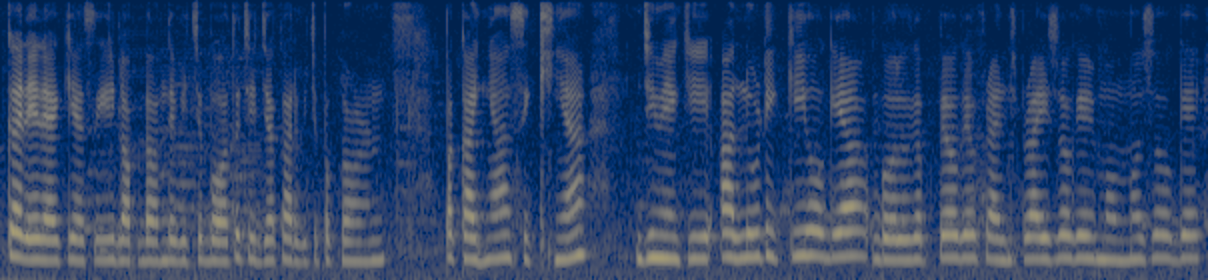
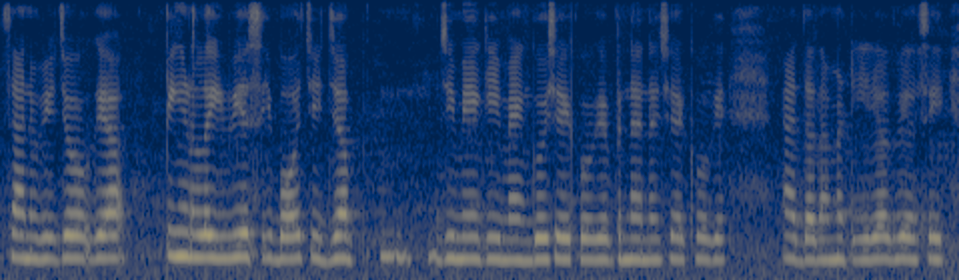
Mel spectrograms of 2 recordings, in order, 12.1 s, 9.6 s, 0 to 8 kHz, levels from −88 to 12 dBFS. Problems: background sounds at intervals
